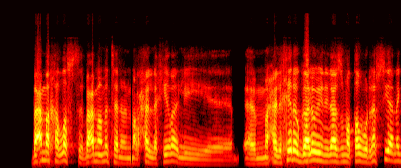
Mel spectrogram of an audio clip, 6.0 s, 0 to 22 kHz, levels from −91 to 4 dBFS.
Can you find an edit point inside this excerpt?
yes; 1 cut; at 3.6 s

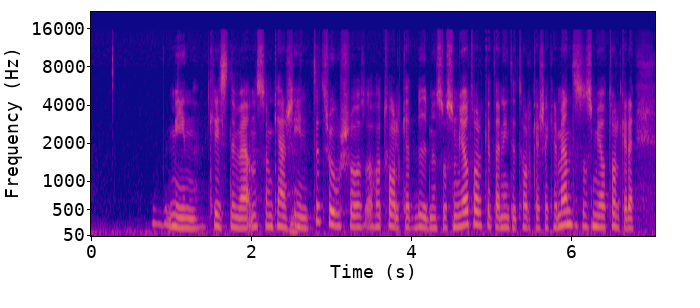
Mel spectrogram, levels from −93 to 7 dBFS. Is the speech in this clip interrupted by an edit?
no; 0 cuts

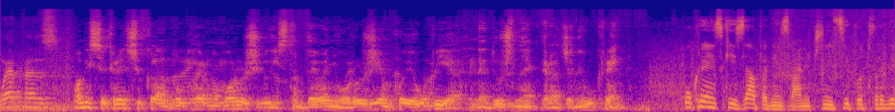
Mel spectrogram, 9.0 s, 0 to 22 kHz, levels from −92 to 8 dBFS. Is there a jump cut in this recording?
no; 0 cuts

